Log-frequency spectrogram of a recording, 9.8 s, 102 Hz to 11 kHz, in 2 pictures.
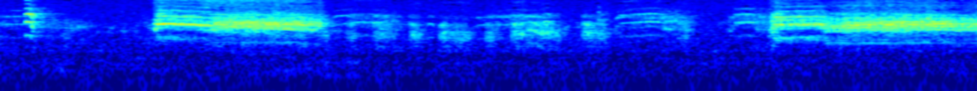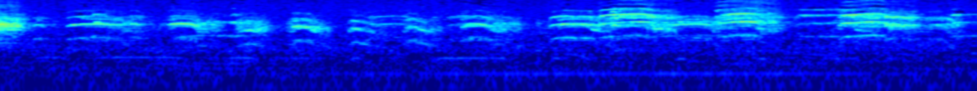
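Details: Spring 2018 courtship at a nesting colony on built islands in Israel's Hula reserve: Common terns give loud, grating, drawn-out screeches, two long harsh bursts followed by quicker, rising-falling chattering calls from many birds.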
